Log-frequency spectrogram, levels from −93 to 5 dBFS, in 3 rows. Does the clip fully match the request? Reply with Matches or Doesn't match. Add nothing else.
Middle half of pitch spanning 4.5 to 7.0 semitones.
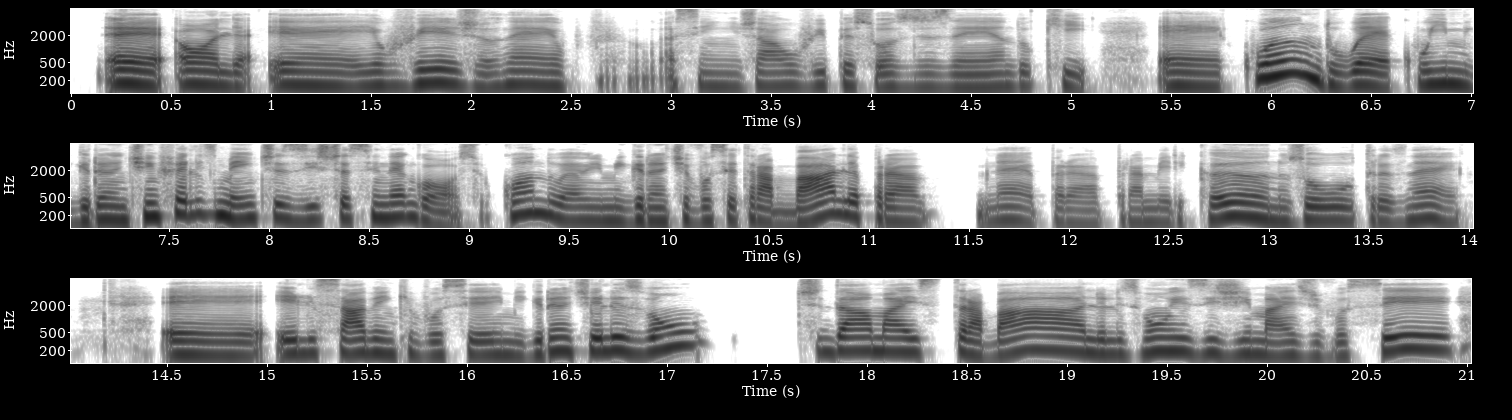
Doesn't match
